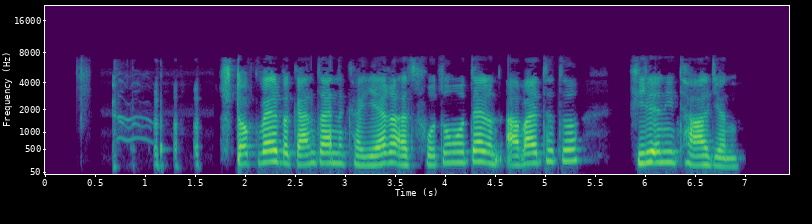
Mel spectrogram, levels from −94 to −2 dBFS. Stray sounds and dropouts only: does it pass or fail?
fail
